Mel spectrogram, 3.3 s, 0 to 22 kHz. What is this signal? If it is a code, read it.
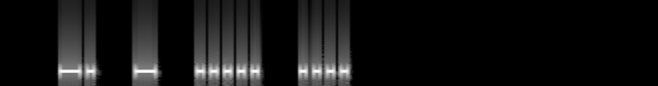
Morse code, heard as a keyed tone, about 34 wpm, spaced as for 25 wpm, 700 Hz. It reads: NT5H
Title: USA Call Signs - 2x Character Spacing - 35wpm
